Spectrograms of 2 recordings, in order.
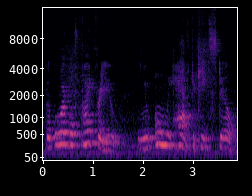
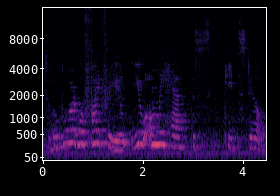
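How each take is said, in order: First: Said in the usual way. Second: Soft, fading almost to nothing; hushed repeat. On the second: Shown as a demonstration. Preacher repeats Moses' promise to keep still, hushed. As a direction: say it gently, sinking into stillness.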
